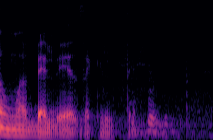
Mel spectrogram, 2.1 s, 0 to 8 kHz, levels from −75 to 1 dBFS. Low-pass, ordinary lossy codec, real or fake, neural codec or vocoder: 7.2 kHz; MP3, 48 kbps; real; none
